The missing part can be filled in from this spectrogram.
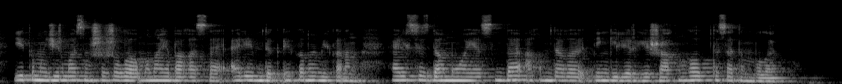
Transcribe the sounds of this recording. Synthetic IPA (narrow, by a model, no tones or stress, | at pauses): je̞kʲɪməɴʒijəɾmɑsənʃəʒəlˠəmʊnɑjbɑʁɑsəʔæle̞md̪ɪkʲe̞ko̞no̞mijkɑnəɴælsɪzd̪ɑmuɑjɑsənd̪ɑʔɑʁəmd̪ɑʁəd̪e̞ŋɡʲe̞jle̞ɾɡʲe̞ʒɑqəɴqʰɑlˠəp̚t̪ʰɑsɑt̪ənbo̞lˠɑd̪ə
